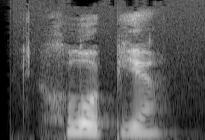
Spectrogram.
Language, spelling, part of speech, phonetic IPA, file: Russian, хлопья, noun, [ˈxɫop⁽ʲ⁾jə], Ru-хлопья.ogg
- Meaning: 1. flakes (soft, loose material composed of small, flattened individual pieces) 2. puffs, tufts, wisps (of clouds, smoke, etc.) 3. inflection of хло́пье (xlópʹje): nominative/accusative plural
